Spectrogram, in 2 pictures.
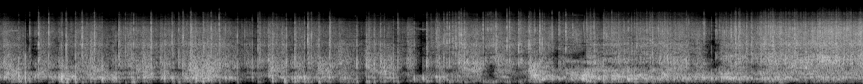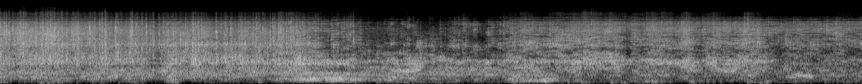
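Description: A long string of firecrackers going off in a rapid, unbroken crackle of small bangs, loudest about halfway through and easing slightly near the end.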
